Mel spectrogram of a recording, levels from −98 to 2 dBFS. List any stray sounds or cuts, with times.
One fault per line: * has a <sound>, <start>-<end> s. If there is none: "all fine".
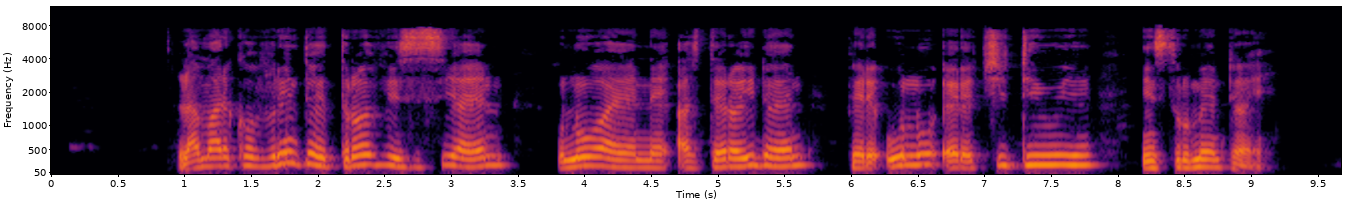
all fine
